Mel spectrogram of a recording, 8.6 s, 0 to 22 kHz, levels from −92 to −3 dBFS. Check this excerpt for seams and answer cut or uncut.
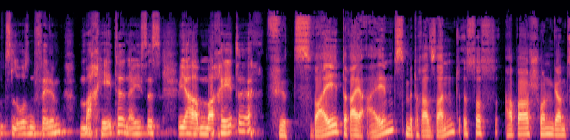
cut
